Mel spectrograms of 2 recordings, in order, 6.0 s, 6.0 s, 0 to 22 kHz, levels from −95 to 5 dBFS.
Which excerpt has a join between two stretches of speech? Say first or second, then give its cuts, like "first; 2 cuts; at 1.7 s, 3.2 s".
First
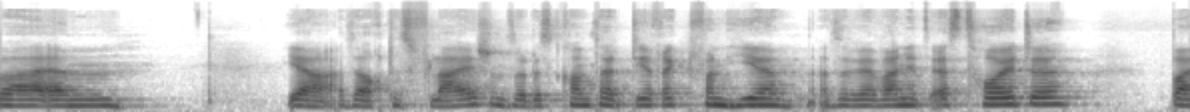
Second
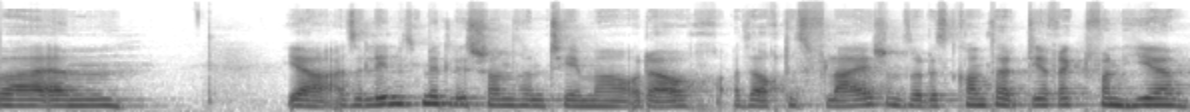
first; 1 cut; at 1.7 s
